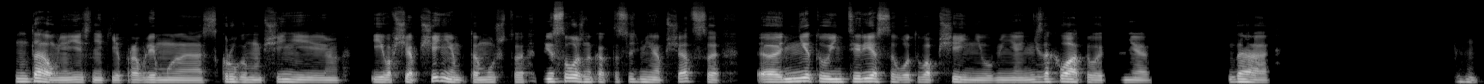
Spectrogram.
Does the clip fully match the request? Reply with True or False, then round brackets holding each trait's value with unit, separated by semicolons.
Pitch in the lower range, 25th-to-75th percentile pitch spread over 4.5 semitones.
False (110 Hz; 2.9 semitones)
